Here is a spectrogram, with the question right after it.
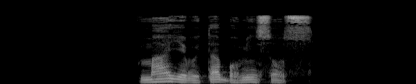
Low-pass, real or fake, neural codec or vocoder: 9.9 kHz; real; none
